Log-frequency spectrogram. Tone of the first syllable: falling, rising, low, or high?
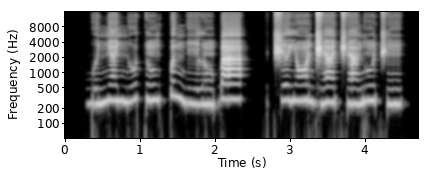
low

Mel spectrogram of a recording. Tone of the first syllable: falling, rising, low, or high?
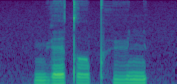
rising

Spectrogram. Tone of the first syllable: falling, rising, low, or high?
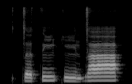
low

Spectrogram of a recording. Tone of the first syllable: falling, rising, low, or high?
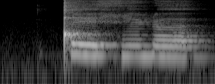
falling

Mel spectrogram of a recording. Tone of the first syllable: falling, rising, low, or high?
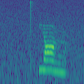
falling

